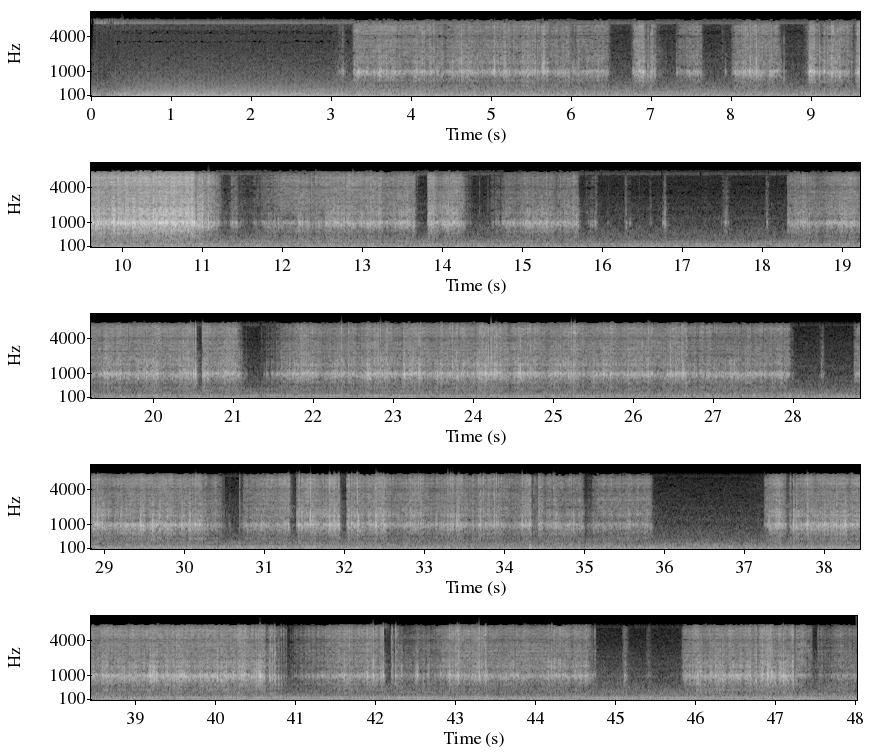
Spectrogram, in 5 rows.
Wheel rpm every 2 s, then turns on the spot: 0, 10, 20, 10, 40, 70, 20, 10, 0, 10, 20, 20, 20, 10, 30, 20, 20, 20, 20, 70, 30, 20, 10, 40.
2-6 10-16 18-28 30-36 40-44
